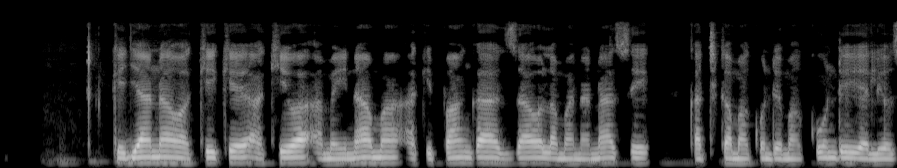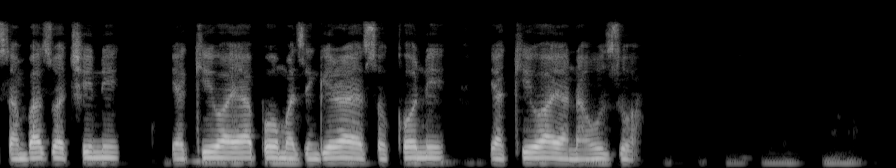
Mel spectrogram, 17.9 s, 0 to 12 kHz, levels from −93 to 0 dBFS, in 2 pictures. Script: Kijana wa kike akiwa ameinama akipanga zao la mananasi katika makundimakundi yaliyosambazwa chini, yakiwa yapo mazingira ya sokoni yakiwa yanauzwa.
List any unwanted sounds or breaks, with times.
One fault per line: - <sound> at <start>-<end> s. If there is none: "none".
none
